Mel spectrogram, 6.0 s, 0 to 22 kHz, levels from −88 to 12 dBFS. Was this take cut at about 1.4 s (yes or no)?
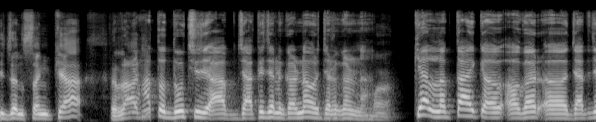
yes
